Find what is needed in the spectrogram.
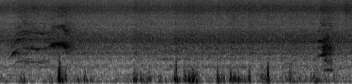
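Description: Irregular low, dull thumps and knocks, the loudest just before the one-second mark. A brief high-pitched child's vocal sound comes in the first second.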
